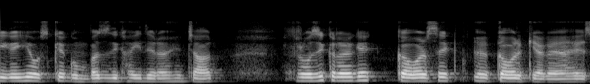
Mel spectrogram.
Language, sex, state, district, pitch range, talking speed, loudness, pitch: Hindi, male, Madhya Pradesh, Dhar, 145-170 Hz, 205 wpm, -17 LUFS, 155 Hz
